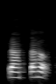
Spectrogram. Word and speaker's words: प्रातः: प्रातः ह की साउंड थी ना, तो इसका अर्थ है सुबह, यहाँ पर है का मतलब खत्म हो गया।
